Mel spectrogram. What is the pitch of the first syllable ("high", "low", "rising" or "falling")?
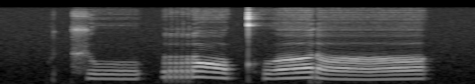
low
